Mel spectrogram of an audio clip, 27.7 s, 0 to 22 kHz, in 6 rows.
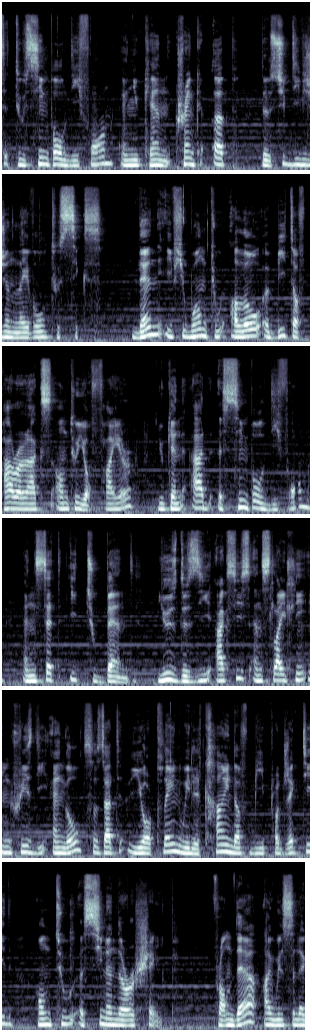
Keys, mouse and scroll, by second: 1.6-1.9 scroll up 3, 2.1 middle click, 2.4 ", 2.9 middle click, 3.4 ", 3.8 middle click, 5.9 click, 7.8 click, 8.1 click, 9.0 click, 10.7 click, 15.8 middle click, 18.7 click, 19.3 middle click, 22.4 click, 23.4 click, 24.1 middle click, 25.6 click.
